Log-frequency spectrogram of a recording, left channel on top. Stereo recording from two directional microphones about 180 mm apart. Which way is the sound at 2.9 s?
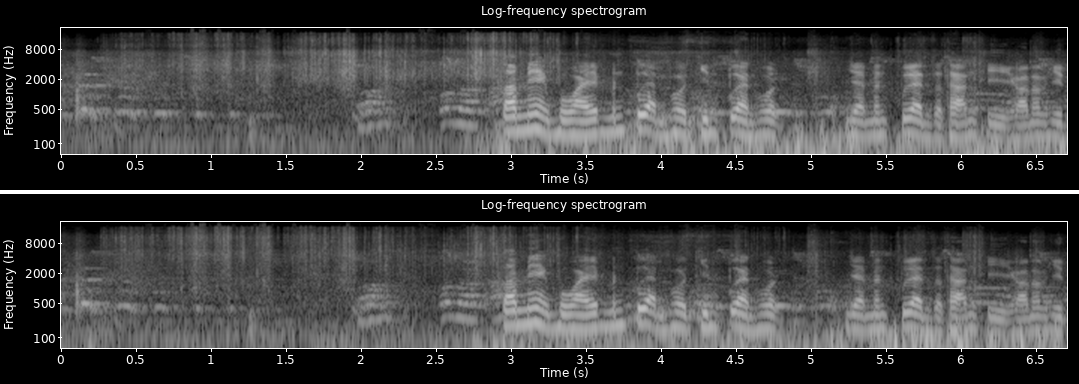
5° right (ahead or behind).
